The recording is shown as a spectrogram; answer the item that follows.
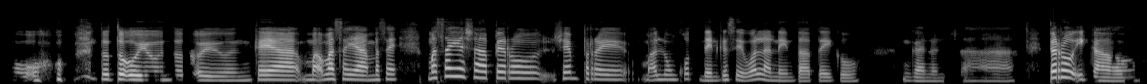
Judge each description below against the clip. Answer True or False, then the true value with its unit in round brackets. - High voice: True (215 Hz)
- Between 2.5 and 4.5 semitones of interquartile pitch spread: False (5.2 semitones)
